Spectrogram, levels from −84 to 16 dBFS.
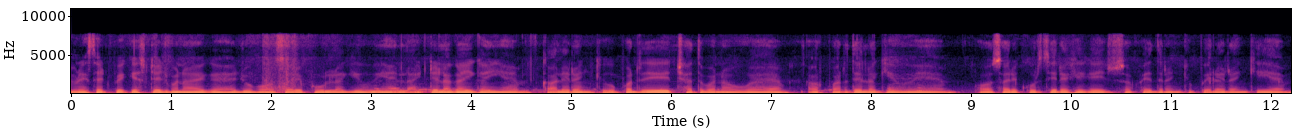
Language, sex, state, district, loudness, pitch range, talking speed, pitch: Hindi, male, West Bengal, Jalpaiguri, -15 LUFS, 105-110 Hz, 210 wpm, 110 Hz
